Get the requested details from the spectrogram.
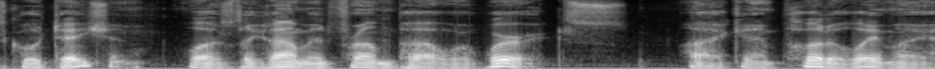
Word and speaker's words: PowerWerx: It's spelled P-O-W-E-R-W-E-R-X. Power Works now offers permanently bonded red slant black Anderson power pole sets.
